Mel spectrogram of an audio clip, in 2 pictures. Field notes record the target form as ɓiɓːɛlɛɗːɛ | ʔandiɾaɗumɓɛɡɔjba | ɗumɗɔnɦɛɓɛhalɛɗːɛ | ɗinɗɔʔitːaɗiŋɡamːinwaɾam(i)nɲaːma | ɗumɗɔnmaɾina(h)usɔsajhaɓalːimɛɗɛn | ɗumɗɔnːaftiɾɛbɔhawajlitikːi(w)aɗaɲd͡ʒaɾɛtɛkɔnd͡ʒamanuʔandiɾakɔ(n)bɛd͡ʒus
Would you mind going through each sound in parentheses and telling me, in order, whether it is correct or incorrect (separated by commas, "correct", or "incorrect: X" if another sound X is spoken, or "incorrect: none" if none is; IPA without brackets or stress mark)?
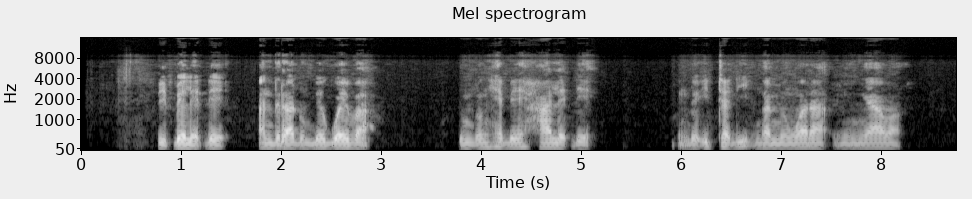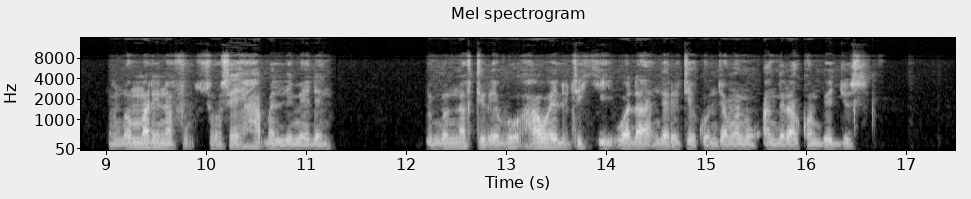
correct, incorrect: f, correct, correct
